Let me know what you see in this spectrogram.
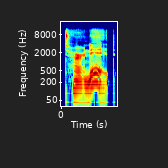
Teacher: turn it is a classic consonant to vowel link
